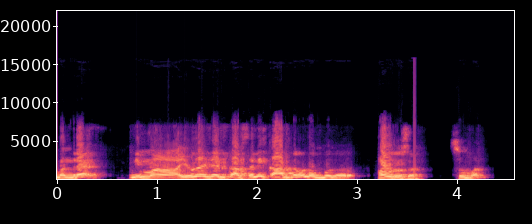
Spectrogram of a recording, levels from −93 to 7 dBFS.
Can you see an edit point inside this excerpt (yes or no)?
no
